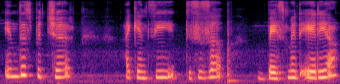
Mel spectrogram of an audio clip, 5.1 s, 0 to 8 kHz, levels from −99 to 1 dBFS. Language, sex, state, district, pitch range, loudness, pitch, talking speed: English, female, Karnataka, Bangalore, 220-275 Hz, -18 LUFS, 235 Hz, 130 wpm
